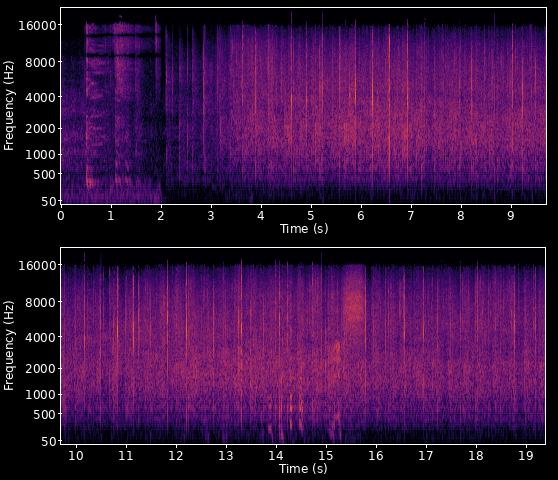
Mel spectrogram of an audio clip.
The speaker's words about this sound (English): This is early for a standing ovation.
